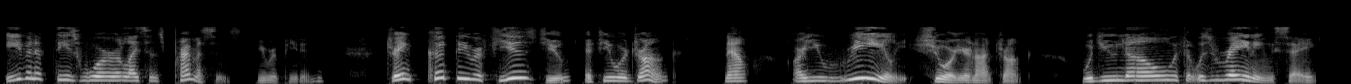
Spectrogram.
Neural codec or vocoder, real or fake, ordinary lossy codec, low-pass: vocoder, 22.05 kHz, 80 mel bands, WaveNeXt; fake; MP3, 24 kbps; 7.2 kHz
